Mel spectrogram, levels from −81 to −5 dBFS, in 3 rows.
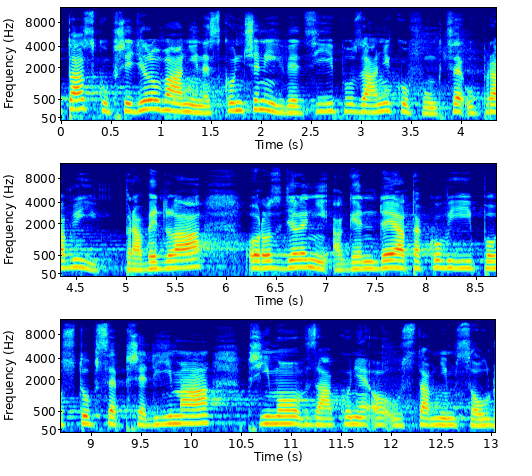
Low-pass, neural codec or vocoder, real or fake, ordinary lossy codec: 10.8 kHz; none; real; AAC, 64 kbps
